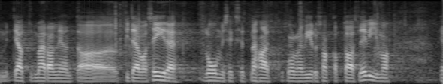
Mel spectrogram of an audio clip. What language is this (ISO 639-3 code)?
est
